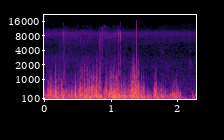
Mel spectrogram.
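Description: Wind buffeting the microphone as a low, rumbling noise, with a few sharp rustles or clicks through it. The rumble stops abruptly at the end.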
